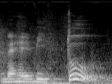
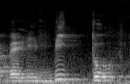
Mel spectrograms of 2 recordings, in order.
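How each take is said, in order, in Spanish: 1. El acento está en la última sílaba. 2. El acento está en la penúltima sílaba. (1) "si lo leo en futuro es vejibitu, vejibitu, tilde en la u" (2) "si yo lo leo en pasado, diría vejibitu, tilde en la i, en la segunda i"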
